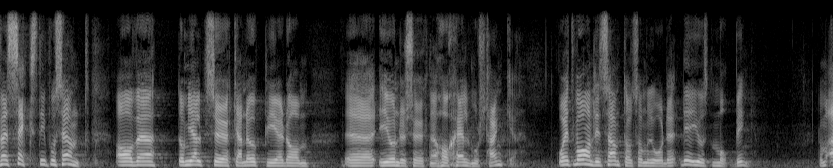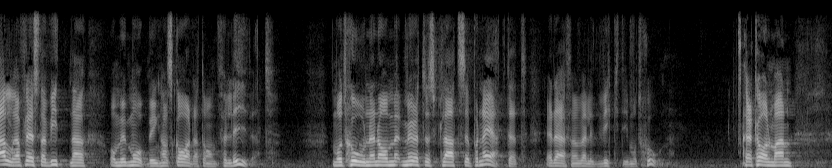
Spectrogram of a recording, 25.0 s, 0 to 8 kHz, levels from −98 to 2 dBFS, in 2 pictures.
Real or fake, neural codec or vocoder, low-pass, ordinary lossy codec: real; none; 7.2 kHz; none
